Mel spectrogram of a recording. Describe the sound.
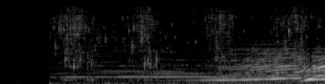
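A cow lows during milking, a drawn-out moo whose pitch climbs toward the end, heard over a continuous wet dripping and spattering.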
